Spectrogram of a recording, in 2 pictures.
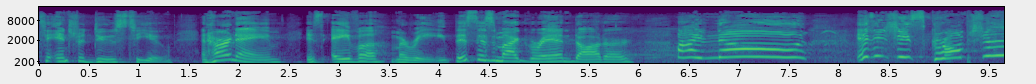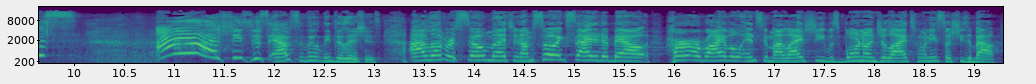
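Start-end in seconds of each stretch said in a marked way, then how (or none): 6.4-13.1 high, drawn-out squeal of adoration; real delight, voice shooting way up; gushing grandma. Real, not acted. Gushing over granddaughter's photo.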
